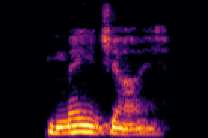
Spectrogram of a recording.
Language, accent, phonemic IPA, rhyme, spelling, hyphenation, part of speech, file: English, Southern England, /ˈmeɪd͡ʒaɪ/, -eɪdʒaɪ, Magi, Ma‧gi, proper noun, LL-Q1860 (eng)-Magi.wav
